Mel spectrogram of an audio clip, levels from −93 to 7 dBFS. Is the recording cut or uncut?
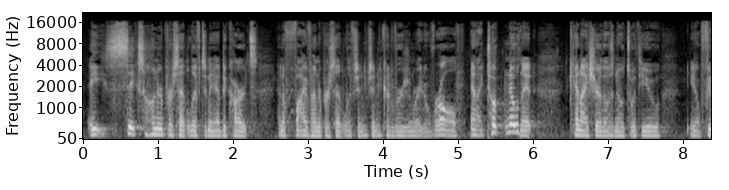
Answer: cut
